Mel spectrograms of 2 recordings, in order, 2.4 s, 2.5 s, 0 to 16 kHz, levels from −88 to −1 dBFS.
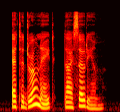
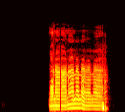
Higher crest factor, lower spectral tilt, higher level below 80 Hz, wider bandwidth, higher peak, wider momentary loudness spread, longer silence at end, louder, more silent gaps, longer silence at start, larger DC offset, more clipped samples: about the same, 18 dB vs 20 dB; second, -4.5 dB/octave vs -8.5 dB/octave; second, -74 dBFS vs -48 dBFS; first, 11 kHz vs 7.2 kHz; second, -10 dBFS vs -2 dBFS; first, 12 LU vs 5 LU; about the same, 0.35 s vs 0.35 s; second, -26 LUFS vs -20 LUFS; neither; second, 0.25 s vs 1 s; neither; neither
